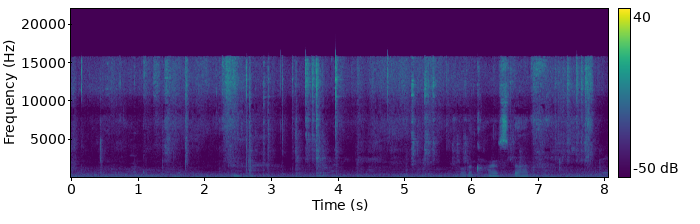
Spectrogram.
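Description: A shopping cart rattles as it rolls over a hard floor.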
